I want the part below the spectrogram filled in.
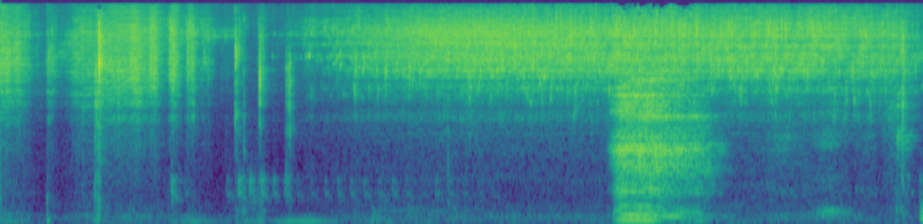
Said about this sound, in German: Ich bereite uns aber erst noch mal was vor. Okay. Wasser.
